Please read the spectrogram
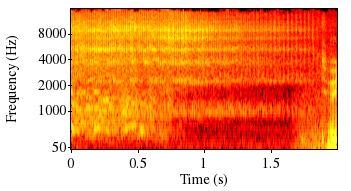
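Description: An added high, steady shimmering tone, a comic sound effect laid over the edit, that stops abruptly about 1.7 seconds in. Faint background talk runs under its first part.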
